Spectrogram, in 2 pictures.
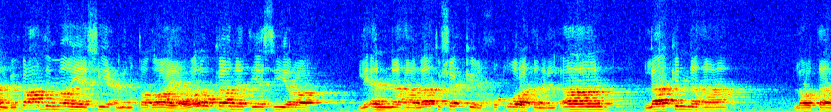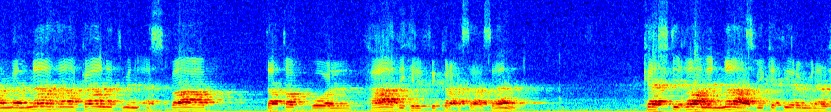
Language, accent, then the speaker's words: Arabic; Bahrain; من مثل ما حدث عندنا في البحرين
